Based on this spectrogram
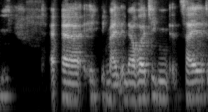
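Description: A woman speaks with a very deep, low pitch. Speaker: voice actress. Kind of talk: interview.

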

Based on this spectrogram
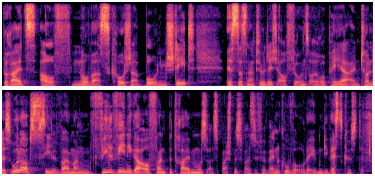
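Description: Dark and mellow in tone, the man's voice carries a slight breathiness. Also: very clean recording, silent background. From Germany, Nuremberg (Franconia). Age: 50s. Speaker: Nova Scotia enthusiast, colleague of host. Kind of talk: casual interview.

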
